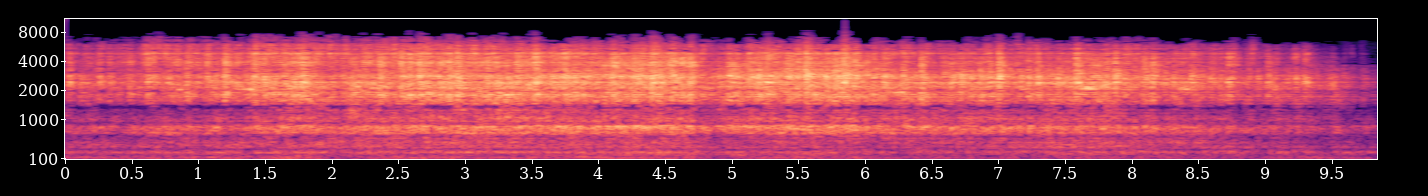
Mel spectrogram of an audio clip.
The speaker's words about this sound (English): There's one of our metropolitan trains coming into this tunnel.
